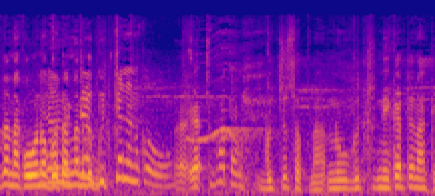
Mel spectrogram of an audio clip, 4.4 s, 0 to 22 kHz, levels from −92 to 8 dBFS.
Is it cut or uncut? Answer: uncut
